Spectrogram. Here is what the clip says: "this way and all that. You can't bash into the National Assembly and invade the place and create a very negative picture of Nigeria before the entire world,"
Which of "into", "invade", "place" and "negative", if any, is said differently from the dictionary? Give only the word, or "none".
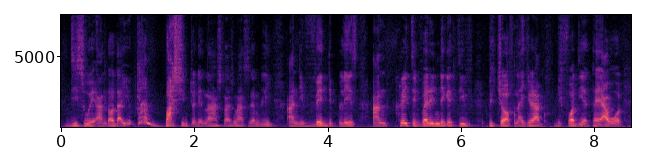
invade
